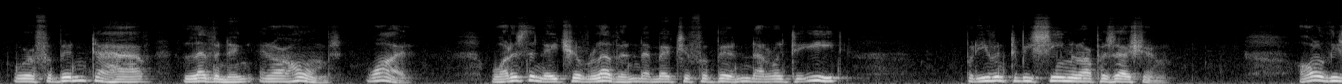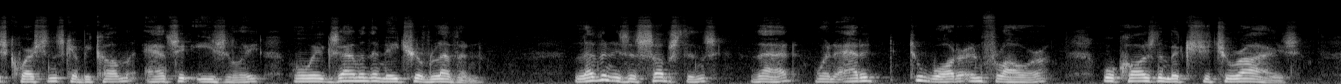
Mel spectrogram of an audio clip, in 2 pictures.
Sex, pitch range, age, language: male, 125-155 Hz, 60-79, English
